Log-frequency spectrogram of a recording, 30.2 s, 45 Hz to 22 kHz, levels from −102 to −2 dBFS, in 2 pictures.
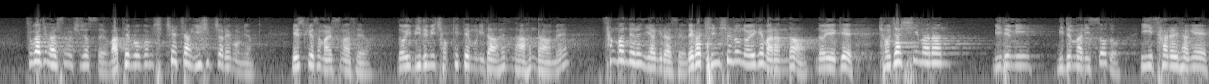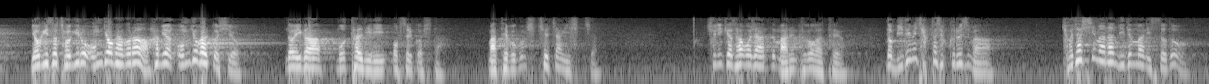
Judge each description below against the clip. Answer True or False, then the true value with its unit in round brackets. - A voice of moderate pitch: True (170 Hz)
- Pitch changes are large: True (7.1 semitones)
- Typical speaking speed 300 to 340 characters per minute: True (325 characters per minute)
